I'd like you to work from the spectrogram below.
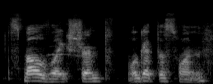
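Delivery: low, mock-puzzled dad voice; imitating dad. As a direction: lightly play the clueless dad at the store. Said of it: "he's like".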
